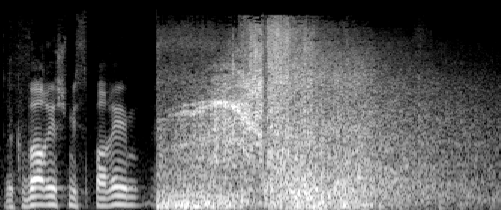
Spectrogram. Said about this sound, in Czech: Bezpečnostní kamera v osadě u hranic s Gazou zachytila raketovou salvu vypálenou z Gazy. Jiný záběr havárii jedné ze střel ve vzduchu a krátce poté výbuch na zemi pod ní.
